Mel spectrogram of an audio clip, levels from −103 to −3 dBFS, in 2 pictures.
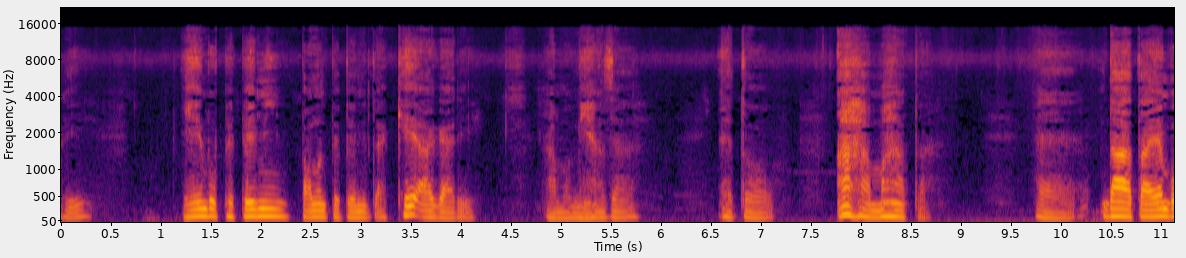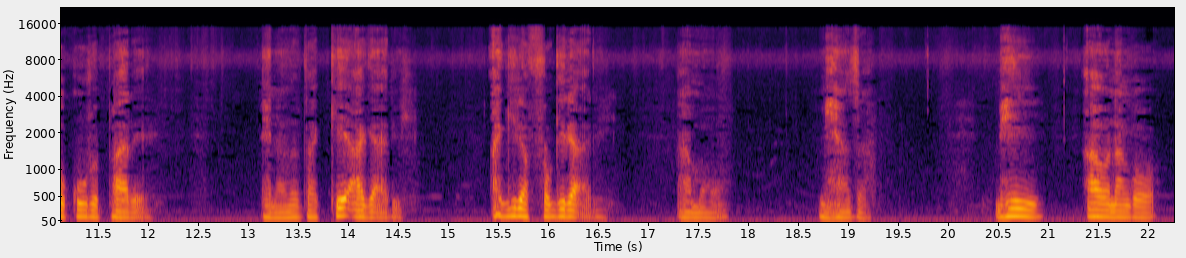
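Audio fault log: throughout HE-AAC compression: gritty, lispy s sounds under treble that stays bright up to 14.9 kHz instead of dulling, likely rebuilt by band replication at a bitrate near 24 kbps.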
